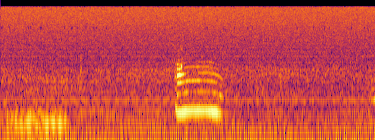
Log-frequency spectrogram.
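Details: At an active den of the Naledi hyena clan, a remote nomad camera catches one short, arched, harmonic moan halfway through. A low murmur comes first, with a constant electrical hum in the background.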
